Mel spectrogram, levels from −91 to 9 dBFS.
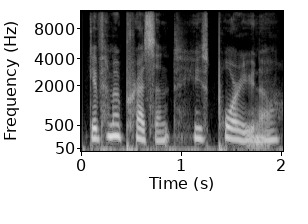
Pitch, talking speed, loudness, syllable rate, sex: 205 Hz, 235 wpm, -17 LUFS, 4.8 syllables/s, female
